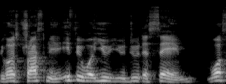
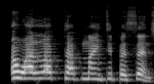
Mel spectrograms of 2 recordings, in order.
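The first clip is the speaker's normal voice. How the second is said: much higher, louder mocking voice; mock excuse; 10 semitones higher, 5 dB louder than usual. Mocking sellers who brag about locked coins. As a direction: parrot their excuse sarcastically. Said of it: "mocking sellers' excuse".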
